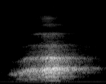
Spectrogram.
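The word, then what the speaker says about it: לא: La, la.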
